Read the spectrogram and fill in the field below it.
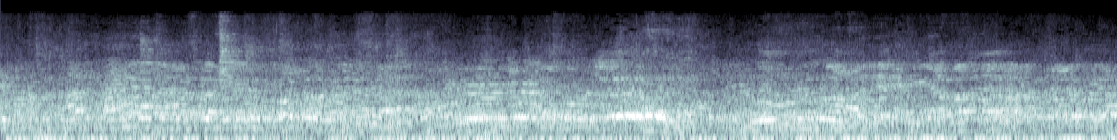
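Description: Several men talk loudly nearby, their voices overlapping.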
